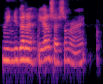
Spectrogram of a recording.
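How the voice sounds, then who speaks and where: A woman's voice: mid-range voice, fairly even intonation, quick pace, darkish tone, low-quality recording. Woman chiming in on a chat. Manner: chatty, chiming in with agreement. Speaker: co-host on a livestream. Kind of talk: casual chat.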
